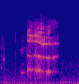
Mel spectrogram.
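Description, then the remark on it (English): A single loud, drawn-out burp from an animated cartoon scene featuring Bart and Marge, with a raspy, tonal rumble lasting about half a second, with no talking around it. “I'm still the burp champion of the world.”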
